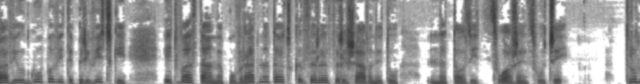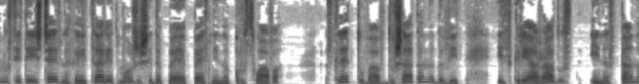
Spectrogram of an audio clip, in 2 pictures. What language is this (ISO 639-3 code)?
bul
